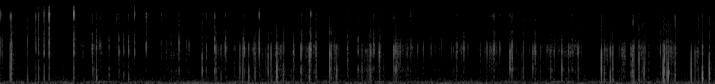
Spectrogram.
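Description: Long nails tap and scratch rapidly across a large, hollow plastic LED moon lamp glowing pale yellow-green as it is held in the hands. The result is a dense, quiet stream of short, sharp clicks and crinkly scratches with a bright, crisp top end and almost no ring, over a faint steady low hum.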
